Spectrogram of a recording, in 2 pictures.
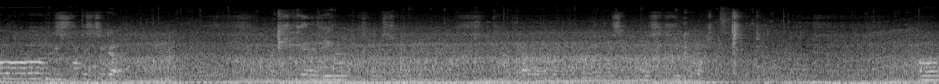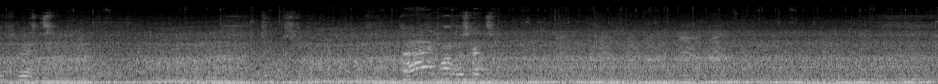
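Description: A cultivator rattles over the ground.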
